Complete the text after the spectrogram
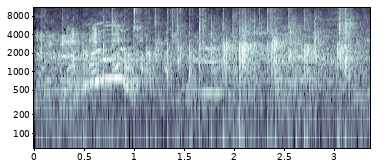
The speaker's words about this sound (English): You're going to vote by applause. Is that a real man?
